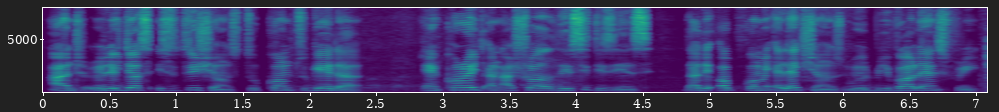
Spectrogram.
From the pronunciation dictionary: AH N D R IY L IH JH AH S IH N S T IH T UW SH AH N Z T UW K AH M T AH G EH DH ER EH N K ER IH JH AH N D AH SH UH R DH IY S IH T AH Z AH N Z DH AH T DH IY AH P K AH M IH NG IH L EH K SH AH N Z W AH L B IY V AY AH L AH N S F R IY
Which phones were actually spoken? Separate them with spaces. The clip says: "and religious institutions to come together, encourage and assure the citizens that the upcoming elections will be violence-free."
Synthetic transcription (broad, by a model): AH N D R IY L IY JH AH S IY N S T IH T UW SH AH N S T UW K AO M T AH G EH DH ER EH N K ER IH JH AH N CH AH AA L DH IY S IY T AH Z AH N S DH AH T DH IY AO P K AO M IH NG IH L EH K SH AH N S W AH L B IY V AY AH L AH N S F R IY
